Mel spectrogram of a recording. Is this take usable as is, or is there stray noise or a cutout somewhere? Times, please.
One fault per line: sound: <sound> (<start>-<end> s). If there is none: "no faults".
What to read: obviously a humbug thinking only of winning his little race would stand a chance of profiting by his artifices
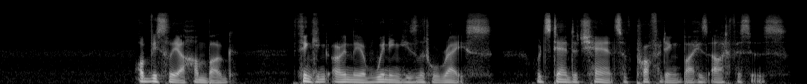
no faults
